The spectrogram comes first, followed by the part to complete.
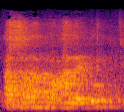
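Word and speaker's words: Assalamualaikum: Begini cara bacaannya mesti nyambung. Asalamualaikum. Asalamualaikum. Enggak boleh begini. Asalamualaikum Alaikum. Asalamualaikum warahmatullah. Nyambung.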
